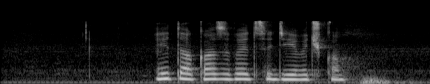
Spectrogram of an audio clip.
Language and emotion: Russian, neutral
